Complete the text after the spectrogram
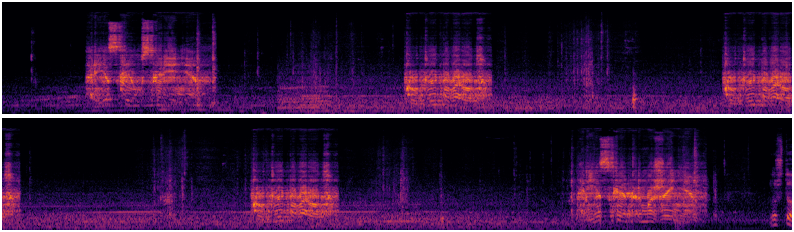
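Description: A car engine revs loudly in short bursts.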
